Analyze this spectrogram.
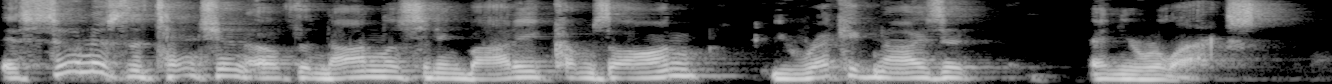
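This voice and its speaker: Speaking at a fairly slow pace, a man with a fairly high pitch sounds somewhat breathy and shows ordinary pitch variation. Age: 70s. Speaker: organizational consultant and yoga teacher. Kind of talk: podcast interview.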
